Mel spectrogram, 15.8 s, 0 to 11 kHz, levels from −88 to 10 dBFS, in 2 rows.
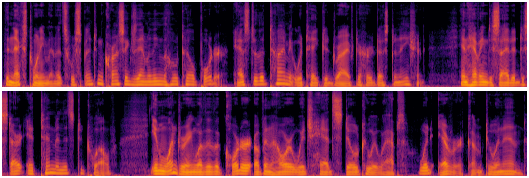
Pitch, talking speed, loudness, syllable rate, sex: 100 Hz, 200 wpm, -20 LUFS, 5.5 syllables/s, male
